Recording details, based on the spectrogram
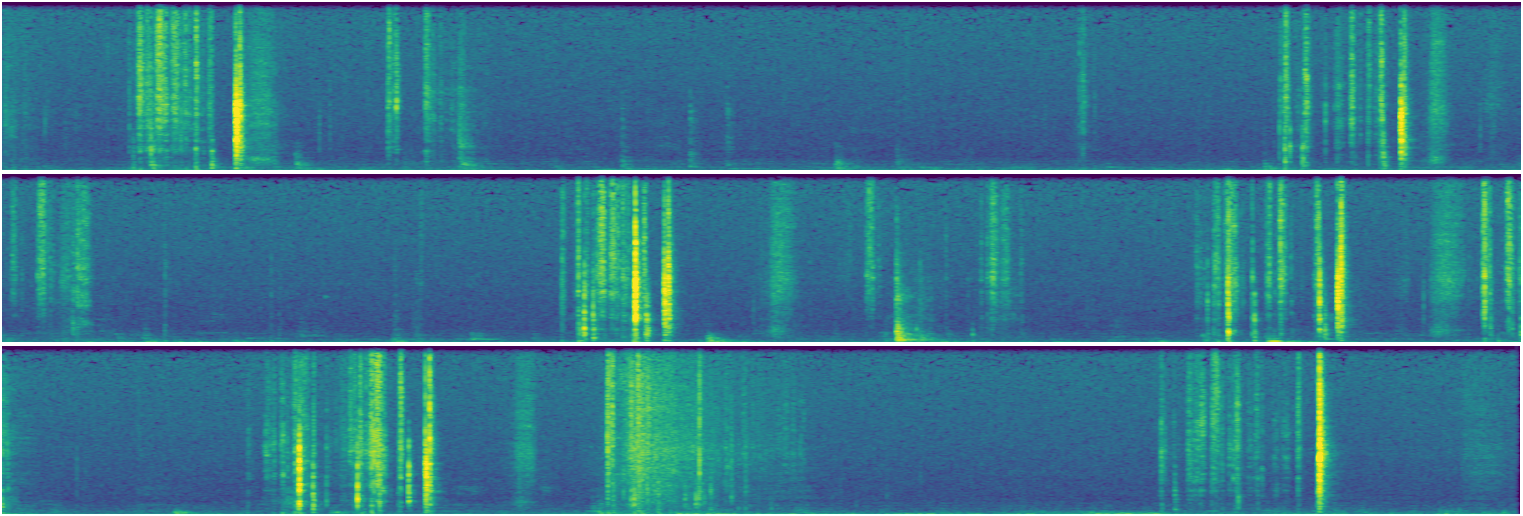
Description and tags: handling paper
The sound of someone handling a paper.
moving, rustling, crumbling, page, turning, document, touching, handling, hard, folding, bending, cardboard, box, paper, book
